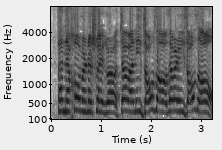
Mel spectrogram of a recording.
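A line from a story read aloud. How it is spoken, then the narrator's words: Shouting. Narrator (Chinese): 司机 开始喊了，说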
